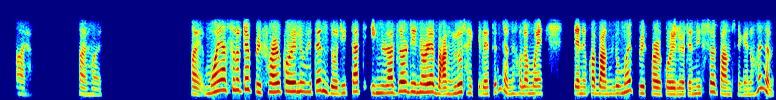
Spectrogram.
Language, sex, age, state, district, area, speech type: Assamese, female, 30-45, Assam, Dibrugarh, rural, conversation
